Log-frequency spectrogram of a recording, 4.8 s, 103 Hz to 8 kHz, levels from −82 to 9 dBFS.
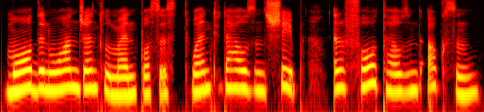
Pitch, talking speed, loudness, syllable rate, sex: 240 Hz, 150 wpm, -17 LUFS, 4.8 syllables/s, female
